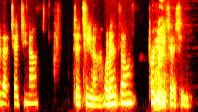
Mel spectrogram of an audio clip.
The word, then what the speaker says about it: cecina: Cecina.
